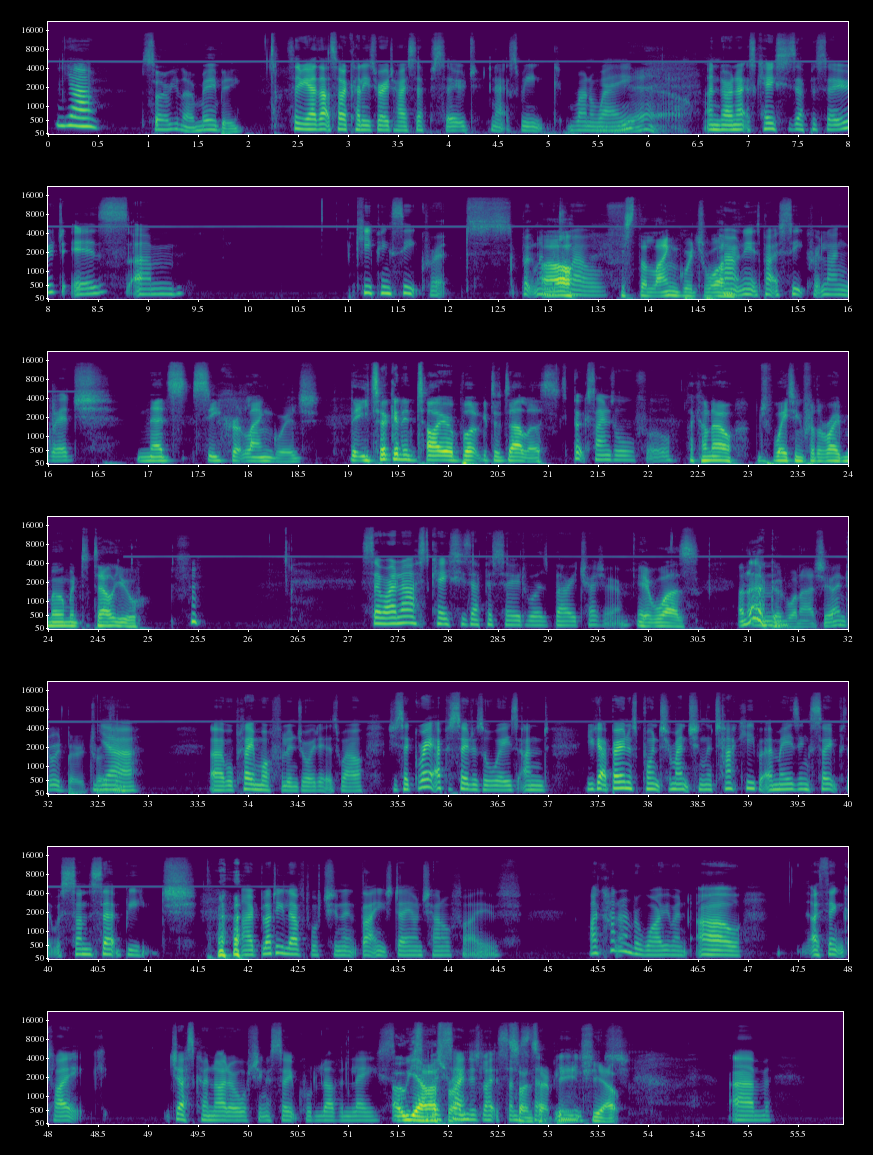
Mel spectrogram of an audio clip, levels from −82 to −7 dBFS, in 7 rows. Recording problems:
high-pitched whine; faint; until 17 s and from 25 to 42 s; 5 kHz, 25 dB below the speech

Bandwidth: 14.5 kHz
